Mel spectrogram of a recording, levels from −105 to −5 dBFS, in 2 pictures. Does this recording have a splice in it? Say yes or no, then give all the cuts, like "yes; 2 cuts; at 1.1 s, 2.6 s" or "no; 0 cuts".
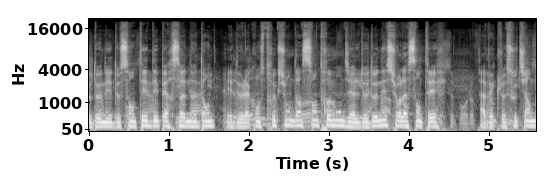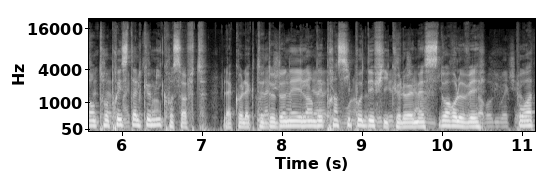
yes; 2 cuts; at 1.5 s, 7.2 s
